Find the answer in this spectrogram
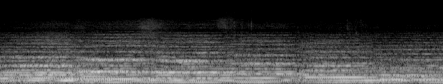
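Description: A school choir singing with a string orchestra in long, held chords.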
